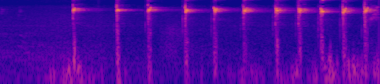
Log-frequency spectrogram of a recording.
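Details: Lovebird used as a lure for rivals, giving a steady series of about twelve sharp, very high ticking chirps that quicken toward the end, against a quiet background.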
